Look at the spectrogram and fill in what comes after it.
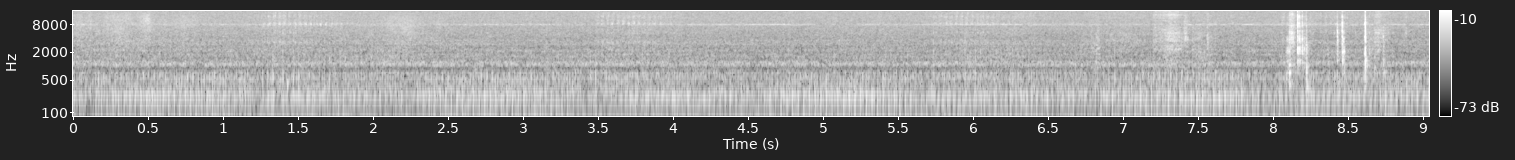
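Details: Kitten purring while asleep on its mother's belly: a steady, low, continuous rumbling purr that never breaks, with a few soft rustles and brief clicks near the end.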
